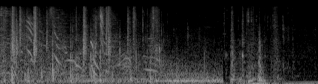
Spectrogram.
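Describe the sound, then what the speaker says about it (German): Shotgun blasts ring out in the video game Battlefield 4, several sharp bursts spread across a few seconds amid game noise, with someone talking over the action. "Ja, jetzt müssen wir Schrotflinten-Action machen."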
